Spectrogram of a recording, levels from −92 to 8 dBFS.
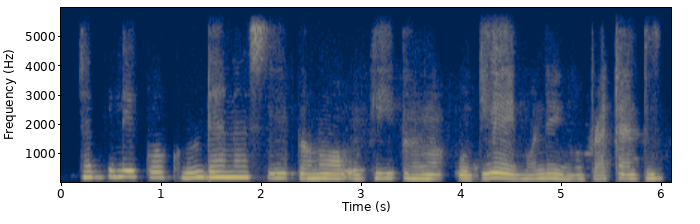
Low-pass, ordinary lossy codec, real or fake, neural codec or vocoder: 5.4 kHz; Opus, 24 kbps; fake; codec, 16 kHz, 0.5 kbps, X-Codec, HuBERT features, trained on balanced general audio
